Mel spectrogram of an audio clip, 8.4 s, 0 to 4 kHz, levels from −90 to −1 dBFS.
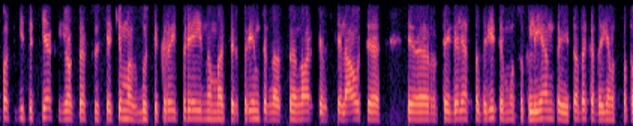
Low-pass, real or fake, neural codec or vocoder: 3.6 kHz; fake; vocoder, 44.1 kHz, 128 mel bands every 512 samples, BigVGAN v2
